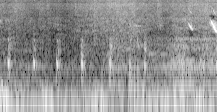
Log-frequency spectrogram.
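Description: Soft, rhythmic clucking from chickens repeats at a steady pace, fairly quiet, with a couple of brief higher chirps near the end.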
